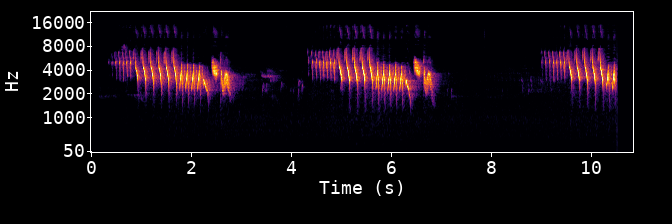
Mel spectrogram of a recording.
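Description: A small bird singing three phrases, each a rapid trill of about ten notes a second lasting two to three seconds, with pauses between them.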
